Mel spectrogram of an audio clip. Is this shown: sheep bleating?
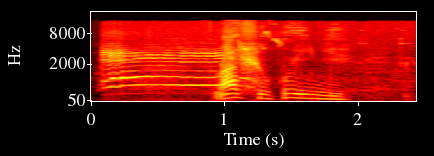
yes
